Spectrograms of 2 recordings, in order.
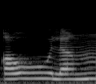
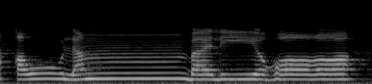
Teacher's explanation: क़ौलन नहीं हमने पढ़ा, यहाँ भी इक़लाब का असूल है। तनवीन के बाद बा है तो हमने नून की आवाज़ को अब मीम की आवाज़ में बदल कर पढ़ा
